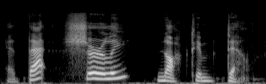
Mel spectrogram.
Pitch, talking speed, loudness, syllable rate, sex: 205 Hz, 135 wpm, -18 LUFS, 3.8 syllables/s, female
